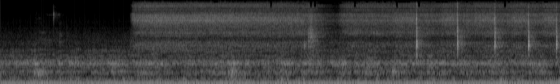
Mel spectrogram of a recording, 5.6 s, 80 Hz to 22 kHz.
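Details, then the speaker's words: Lawn-Boy mower, Kohler 149cc engine, rebuilt carburetor bench test, blowing into fuel inlet with float pushed up: soft steady hiss of air passing float valve; needle and seat leaking, spring likely installed incorrectly. "Look, it still leaks. So, that ain't no good."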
